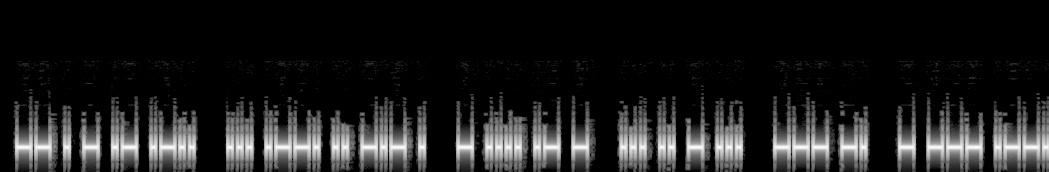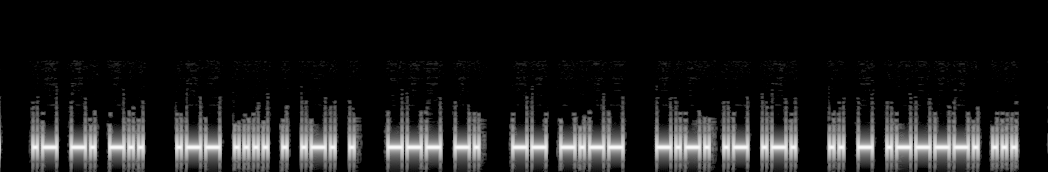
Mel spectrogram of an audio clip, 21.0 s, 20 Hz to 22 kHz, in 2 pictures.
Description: Morse code, heard as a keyed tone, about 25 wpm, 600 Hz. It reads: METAL SPIKE THAT SITS ON TOP AND WHERE ON MY CAR IT'S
